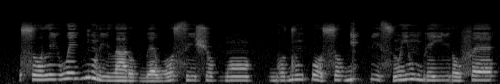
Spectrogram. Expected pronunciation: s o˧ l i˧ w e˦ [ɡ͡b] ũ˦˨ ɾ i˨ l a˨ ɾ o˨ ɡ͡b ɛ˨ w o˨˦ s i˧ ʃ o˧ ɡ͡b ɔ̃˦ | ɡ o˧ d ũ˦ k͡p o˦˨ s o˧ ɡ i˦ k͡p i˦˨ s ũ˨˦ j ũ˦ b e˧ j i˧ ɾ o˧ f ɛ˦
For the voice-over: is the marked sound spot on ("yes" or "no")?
yes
